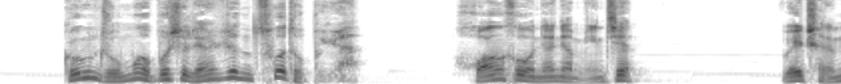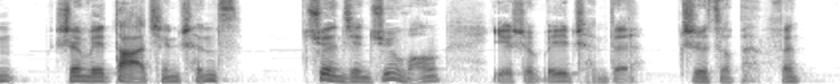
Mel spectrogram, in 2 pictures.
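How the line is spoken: Sighing. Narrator (Chinese): 徐策可不想放过她，摇头叹气道

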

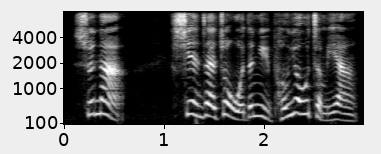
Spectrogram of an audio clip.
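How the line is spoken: Sudden loud shout. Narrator (Chinese): 高培志唱着唱着，突然大声的喊

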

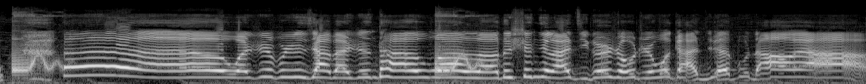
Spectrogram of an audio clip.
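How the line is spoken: Sudden loud wailing. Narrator (Chinese): 梁一突然间嚎啕大哭

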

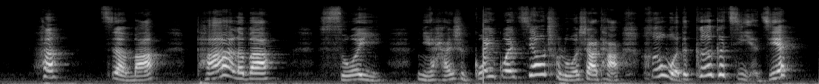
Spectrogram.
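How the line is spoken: Smug, triumphant. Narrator (Chinese): 罗云裳得意一笑

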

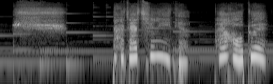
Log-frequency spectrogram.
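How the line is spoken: Small creature whispering. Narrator (Chinese): 小刺猬在小声地跟别人说话

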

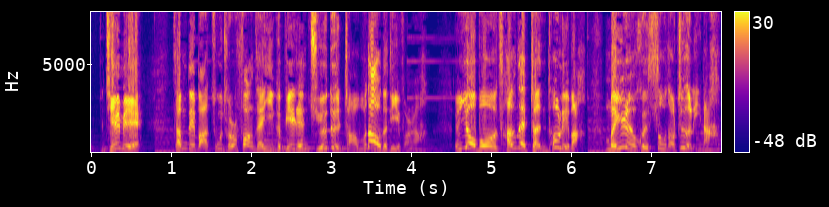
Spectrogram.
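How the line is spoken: Deliberately loud. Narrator (Chinese): 杰米爸爸故意扯着嗓子大声说

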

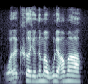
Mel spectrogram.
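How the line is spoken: Shouting teacher. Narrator (Chinese): 一个秃头的老师……一边大叫着

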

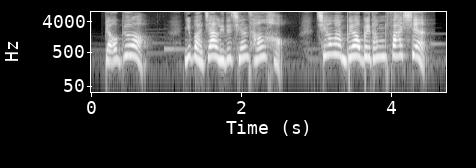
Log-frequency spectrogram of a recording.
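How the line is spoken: Distant girl shouting. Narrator (Chinese): 跑远了的女生对着罗宁大喊

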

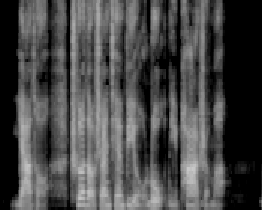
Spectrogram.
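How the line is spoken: Sighing. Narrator (Chinese): 楚清瑶叹了口气

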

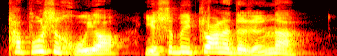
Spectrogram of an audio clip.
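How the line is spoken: Shouting. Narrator (Chinese): 张小慧叫道

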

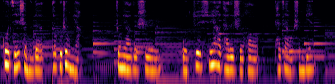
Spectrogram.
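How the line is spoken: Gentle, tender. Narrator (Chinese): 栗子都会温柔地说

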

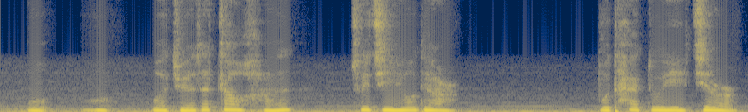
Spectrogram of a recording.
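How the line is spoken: Trembling voice. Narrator (Chinese): 刘梅颤声说

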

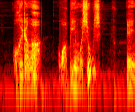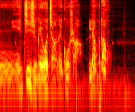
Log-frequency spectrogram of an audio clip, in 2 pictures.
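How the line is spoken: Low voice. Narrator (Chinese): 杨有田低声说

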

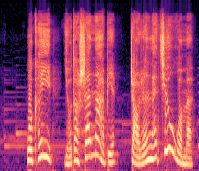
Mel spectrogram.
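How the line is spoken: Sudden shout. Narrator (Chinese): 弗洛格突然大叫一声

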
